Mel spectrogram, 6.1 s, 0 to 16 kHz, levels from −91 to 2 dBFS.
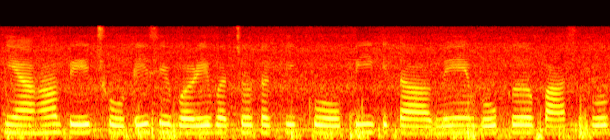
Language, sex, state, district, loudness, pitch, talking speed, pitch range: Hindi, female, Rajasthan, Bikaner, -12 LUFS, 200 Hz, 125 wpm, 190-205 Hz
